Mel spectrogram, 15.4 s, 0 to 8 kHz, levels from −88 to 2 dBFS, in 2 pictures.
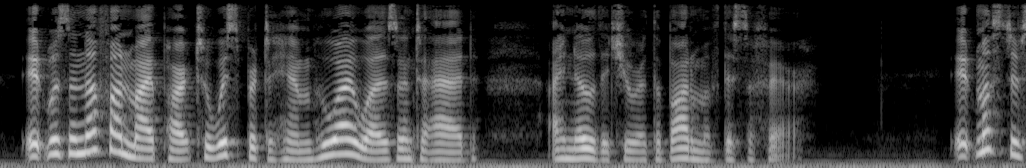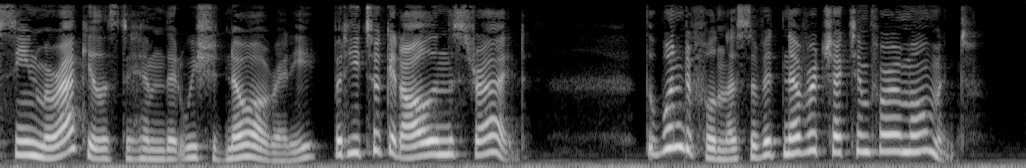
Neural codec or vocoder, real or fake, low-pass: none; real; 7.2 kHz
